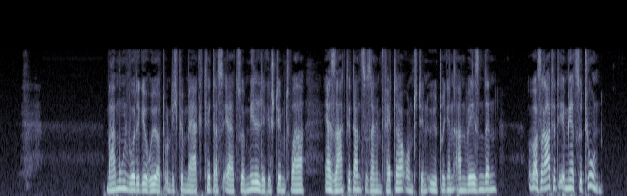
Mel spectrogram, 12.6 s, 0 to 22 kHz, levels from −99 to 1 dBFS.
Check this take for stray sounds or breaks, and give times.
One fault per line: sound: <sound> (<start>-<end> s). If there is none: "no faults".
no faults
